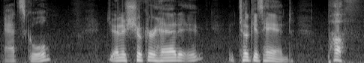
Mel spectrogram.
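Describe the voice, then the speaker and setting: A man reading a story aloud as an amateur narrator, halting and stumbling over the text now and then. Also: mid-range voice, no echo.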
